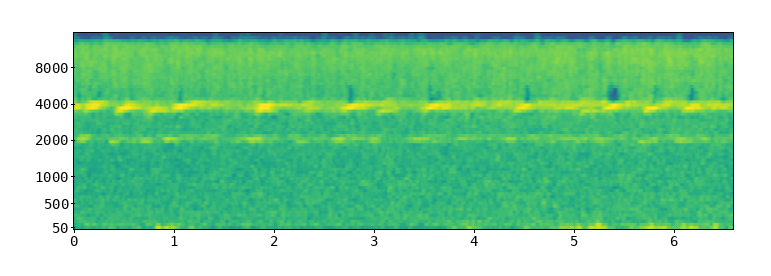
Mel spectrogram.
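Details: Seaside chorus of frogs on Barbados: an unbroken high whine with a faint upper overtone, gently flickering in strength, set against rolling low surf noise that swells toward the end.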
